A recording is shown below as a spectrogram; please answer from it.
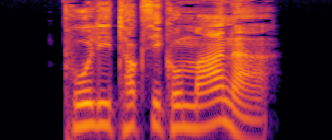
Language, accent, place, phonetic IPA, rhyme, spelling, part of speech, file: German, Germany, Berlin, [ˌpolitɔksikoˈmaːnɐ], -aːnɐ, polytoxikomaner, adjective, De-polytoxikomaner.ogg
- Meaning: inflection of polytoxikoman: 1. strong/mixed nominative masculine singular 2. strong genitive/dative feminine singular 3. strong genitive plural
